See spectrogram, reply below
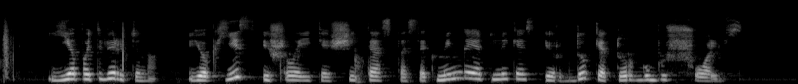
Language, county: Lithuanian, Klaipėda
